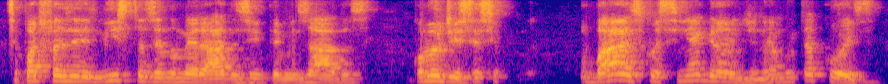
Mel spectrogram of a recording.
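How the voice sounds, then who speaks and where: A man's voice: fairly high pitch, moderate pace. A man giving an online workshop lesson in Brazilian Portuguese, explaining casually and often checking in with tag questions. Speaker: instructor.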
